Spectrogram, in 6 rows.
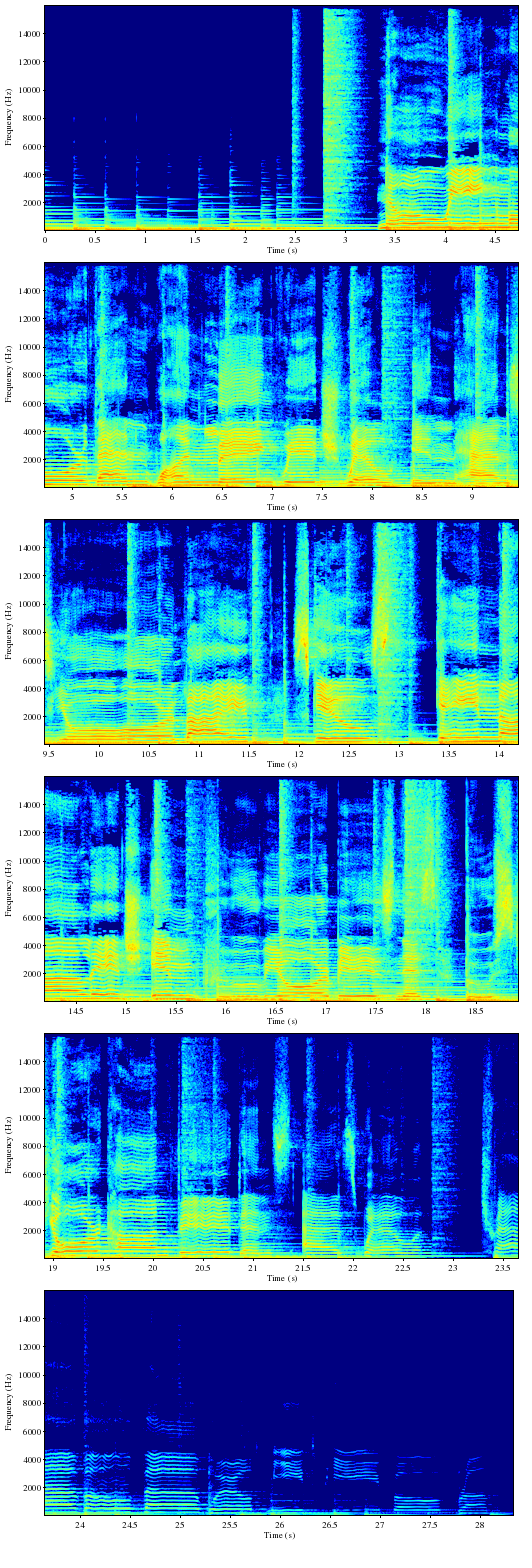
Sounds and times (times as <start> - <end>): Music: 0.0 - 28.3
Female singing: 3.4 - 28.2.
